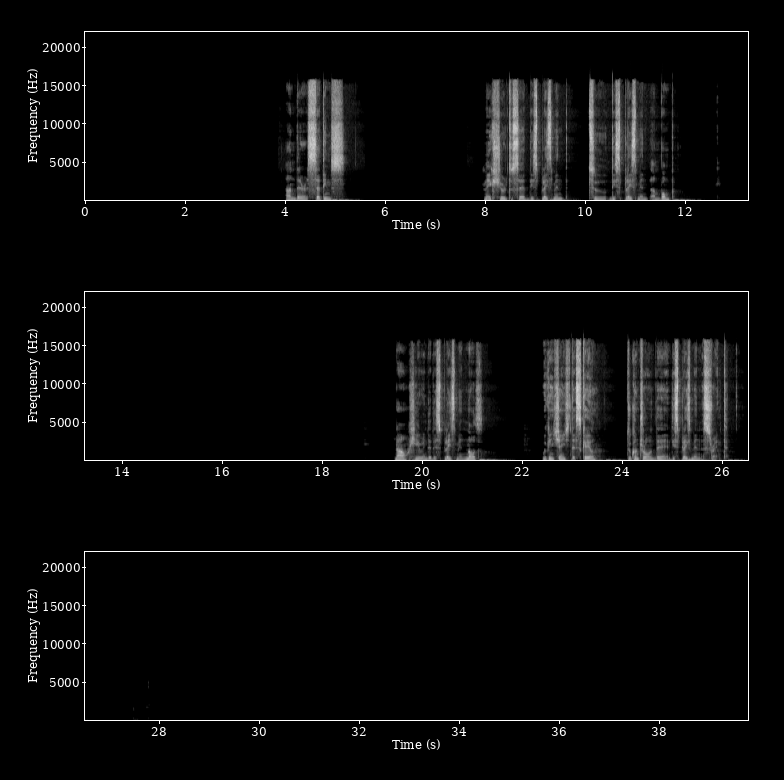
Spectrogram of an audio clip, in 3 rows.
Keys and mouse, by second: 2.3 click, 3.5 click, 6.6 click, 10.8-13.5 drag, 16.3 middle click, 18.7 middle click, 20.2 middle click, 21.7 middle click, 26.7 click, 29.2-34.3 shift+drag, 34.6 middle click, 35.2 middle click, 36.1 middle click, 36.7 middle click, 37.8-39.6 drag.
